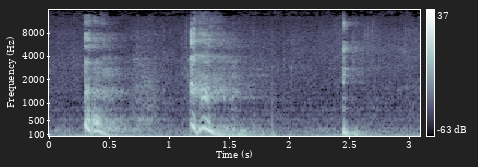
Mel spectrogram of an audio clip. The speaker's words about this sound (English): He wore that same cologne tonight. I wasn't coughing until I got in here. I think it's devil got something to do with that drainage in my throat that just hits at the wrong time.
